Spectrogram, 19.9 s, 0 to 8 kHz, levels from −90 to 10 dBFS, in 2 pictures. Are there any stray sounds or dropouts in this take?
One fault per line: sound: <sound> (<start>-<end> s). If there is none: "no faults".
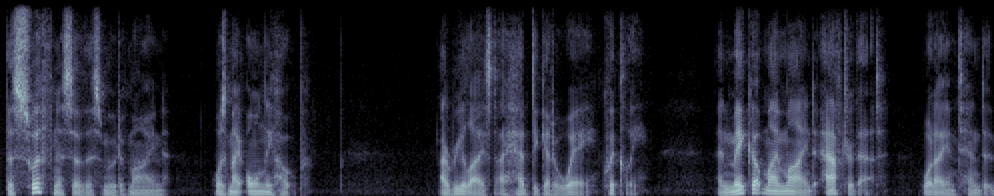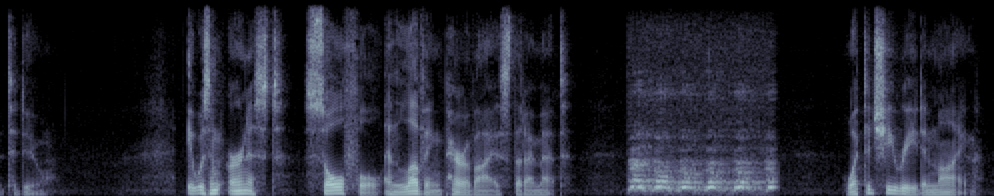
sound: bark (16.2-17.8 s)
